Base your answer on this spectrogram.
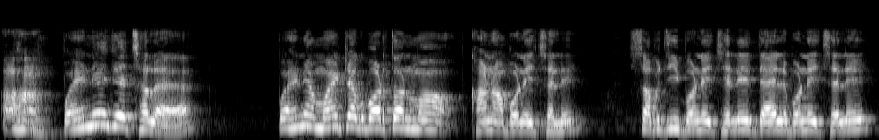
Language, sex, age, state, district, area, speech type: Maithili, male, 60+, Bihar, Darbhanga, rural, spontaneous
